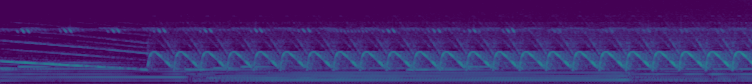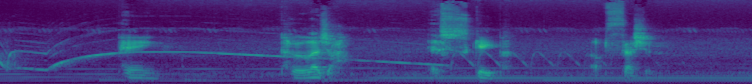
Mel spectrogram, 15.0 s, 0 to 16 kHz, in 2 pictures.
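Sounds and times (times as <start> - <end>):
emergency vehicle siren: 0.0 - 15.0.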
